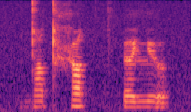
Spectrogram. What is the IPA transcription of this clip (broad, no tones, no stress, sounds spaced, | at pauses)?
d ʌ tˤ x ə tˤ t͡sʼ ə lʲ ʊ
